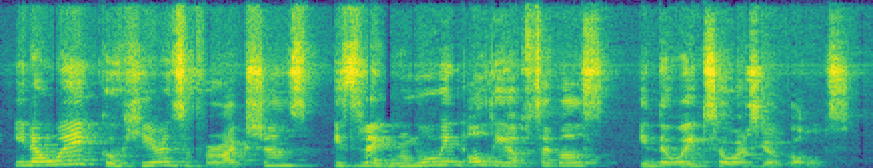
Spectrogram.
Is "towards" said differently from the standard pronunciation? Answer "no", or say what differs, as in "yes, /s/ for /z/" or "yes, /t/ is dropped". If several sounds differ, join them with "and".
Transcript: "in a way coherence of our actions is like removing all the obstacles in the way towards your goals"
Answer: yes, /w/ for /ɹ/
